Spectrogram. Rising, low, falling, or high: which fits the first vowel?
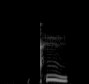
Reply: falling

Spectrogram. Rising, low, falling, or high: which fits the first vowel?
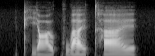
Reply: low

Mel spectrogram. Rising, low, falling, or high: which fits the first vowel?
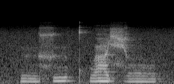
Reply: low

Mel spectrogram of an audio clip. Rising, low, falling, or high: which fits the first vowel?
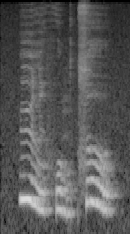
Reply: falling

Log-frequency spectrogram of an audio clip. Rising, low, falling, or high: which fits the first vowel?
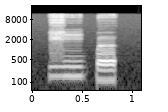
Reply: high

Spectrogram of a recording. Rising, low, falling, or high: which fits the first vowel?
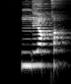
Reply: high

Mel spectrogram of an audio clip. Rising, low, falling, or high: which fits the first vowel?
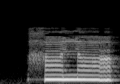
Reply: low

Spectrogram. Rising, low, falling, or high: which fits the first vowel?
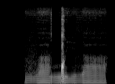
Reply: low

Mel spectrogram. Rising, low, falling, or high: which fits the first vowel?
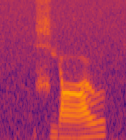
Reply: rising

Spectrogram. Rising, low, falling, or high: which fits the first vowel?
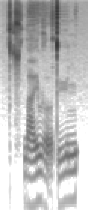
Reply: rising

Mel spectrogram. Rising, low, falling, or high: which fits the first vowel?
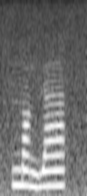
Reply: falling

